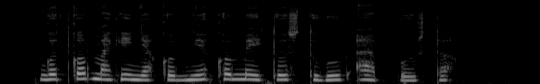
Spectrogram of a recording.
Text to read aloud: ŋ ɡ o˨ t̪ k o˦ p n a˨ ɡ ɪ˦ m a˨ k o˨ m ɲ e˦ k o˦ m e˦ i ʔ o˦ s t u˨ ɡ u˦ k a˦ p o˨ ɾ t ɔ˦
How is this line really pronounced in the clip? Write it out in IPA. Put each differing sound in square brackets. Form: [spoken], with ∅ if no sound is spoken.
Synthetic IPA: ŋ ɡ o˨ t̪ k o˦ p [m] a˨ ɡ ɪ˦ [ɲ] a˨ k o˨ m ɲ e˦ k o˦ m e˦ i [t] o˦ s t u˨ ɡ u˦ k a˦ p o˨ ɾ t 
